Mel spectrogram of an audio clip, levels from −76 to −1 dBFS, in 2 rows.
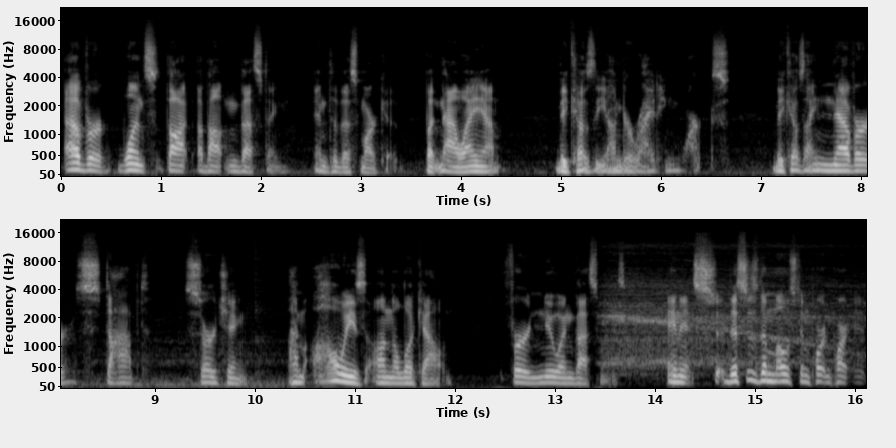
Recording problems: machinery noise; noticeable; throughout; 15 dB below the speech

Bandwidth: 16 kHz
